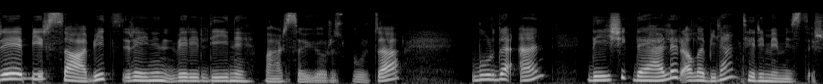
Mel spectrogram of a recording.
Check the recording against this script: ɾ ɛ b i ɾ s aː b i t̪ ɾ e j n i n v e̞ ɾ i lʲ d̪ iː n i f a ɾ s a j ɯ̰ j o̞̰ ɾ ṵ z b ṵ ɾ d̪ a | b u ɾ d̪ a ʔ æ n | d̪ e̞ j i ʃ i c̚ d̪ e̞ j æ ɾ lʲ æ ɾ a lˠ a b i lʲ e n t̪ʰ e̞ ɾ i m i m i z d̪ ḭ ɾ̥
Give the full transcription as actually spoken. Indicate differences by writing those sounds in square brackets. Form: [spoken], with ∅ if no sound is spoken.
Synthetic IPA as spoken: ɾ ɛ b i ɾ s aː b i t̪ ɾ e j n i n v e̞ ɾ i lʲ d̪ iː n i [v] a ɾ s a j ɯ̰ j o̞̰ ɾ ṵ z b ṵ ɾ d̪ a | b u ɾ d̪ a ʔ æ n | d̪ e̞ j i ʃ i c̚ d̪ e̞ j æ ɾ lʲ æ ɾ a lˠ a b i lʲ [æ] n t̪ʰ e̞ ɾ i m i m i z d̪ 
